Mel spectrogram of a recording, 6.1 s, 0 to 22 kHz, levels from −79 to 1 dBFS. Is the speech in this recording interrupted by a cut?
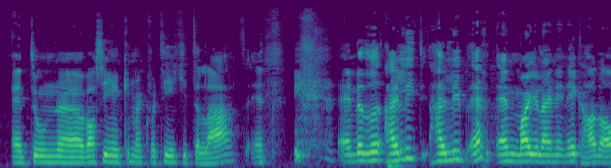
yes; 2 cuts; at 1.3 s, 2.9 s

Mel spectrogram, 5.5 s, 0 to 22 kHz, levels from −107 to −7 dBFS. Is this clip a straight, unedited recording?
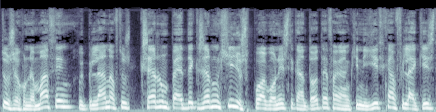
no; 5 cuts; at 1.0 s, 1.6 s, 2.5 s, 3.1 s, 4.4 s

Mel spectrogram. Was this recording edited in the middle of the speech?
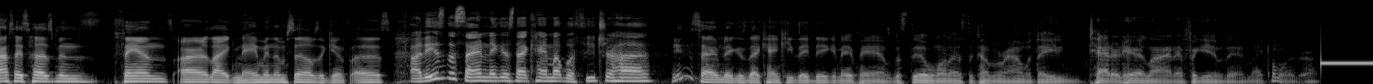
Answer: no; 0 cuts

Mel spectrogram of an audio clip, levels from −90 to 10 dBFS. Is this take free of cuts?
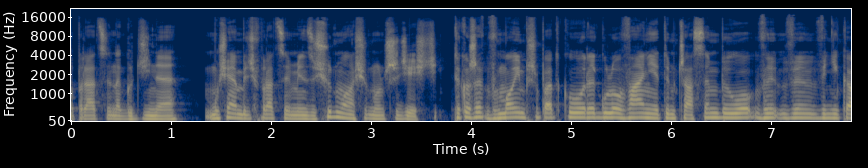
no; 2 cuts; at 1.3 s, 4.1 s

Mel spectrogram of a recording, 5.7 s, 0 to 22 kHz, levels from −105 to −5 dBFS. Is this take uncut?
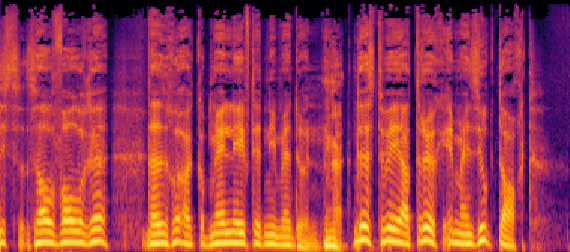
yes; 0 cuts

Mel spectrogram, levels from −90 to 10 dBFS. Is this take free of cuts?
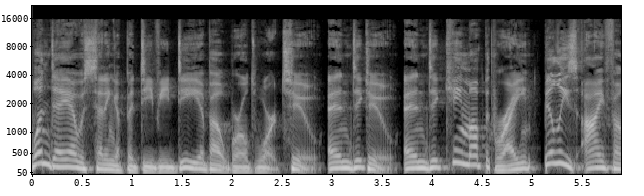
no; 2 cuts; at 3.3 s, 4.6 s

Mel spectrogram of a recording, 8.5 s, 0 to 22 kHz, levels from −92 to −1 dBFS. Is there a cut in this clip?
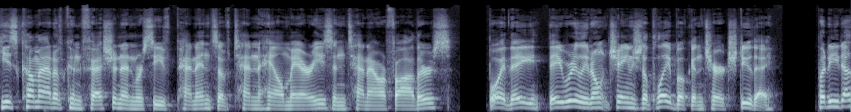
no; 0 cuts

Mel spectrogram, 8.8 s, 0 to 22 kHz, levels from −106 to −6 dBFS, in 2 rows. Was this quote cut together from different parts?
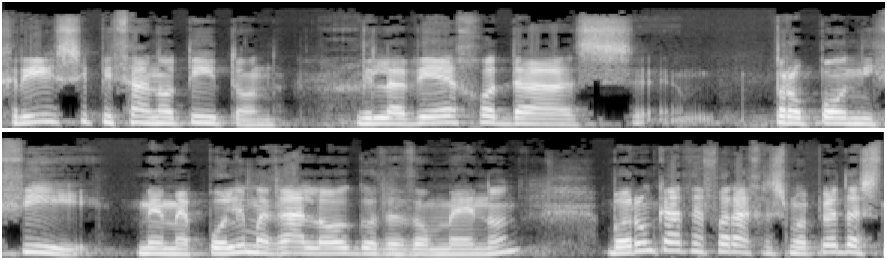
no; 0 cuts

